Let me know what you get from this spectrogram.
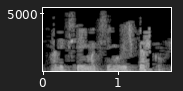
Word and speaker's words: Alexei Maximovich Pieshkov: Alexei Maximovich Pieshkov. – Maxim Gorky. – Yes, Maxim Gorky is right. How do you say his real name? – Alexei Maximovich Pieshkov. You did it right.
